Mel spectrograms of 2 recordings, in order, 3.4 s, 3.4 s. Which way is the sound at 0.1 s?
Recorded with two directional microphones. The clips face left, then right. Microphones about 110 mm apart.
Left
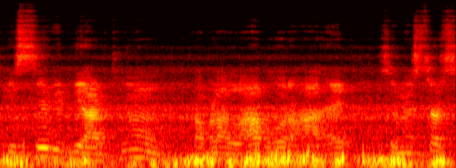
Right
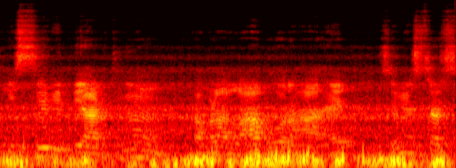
15° left (ahead or behind).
